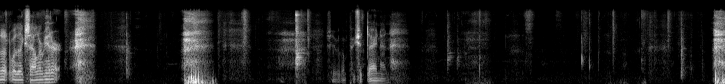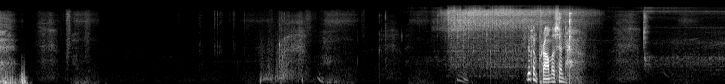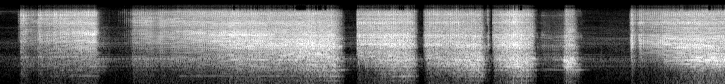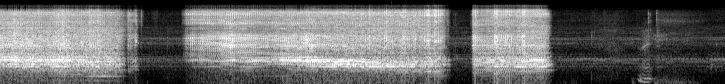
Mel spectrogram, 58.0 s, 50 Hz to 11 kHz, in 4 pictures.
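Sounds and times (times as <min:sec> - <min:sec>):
lathe tool cutting wood: 0:22.9 - 0:26.5, 0:27.4 - 0:58.0.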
